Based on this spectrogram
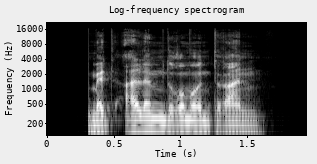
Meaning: lock, stock, and barrel
- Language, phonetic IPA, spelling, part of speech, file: German, [mɪt ˈaləm dʁʊm ʊnt dʁan], mit allem Drum und Dran, prepositional phrase, De-mit allem drum und dran.ogg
